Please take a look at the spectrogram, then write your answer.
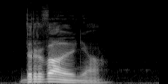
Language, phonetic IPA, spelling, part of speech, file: Polish, [ˈdrvalʲɲa], drwalnia, noun, Pl-drwalnia.ogg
